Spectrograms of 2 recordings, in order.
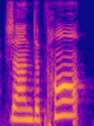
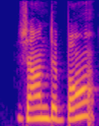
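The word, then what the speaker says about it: Jan de Bont: It's directed by Jean Dupont. Didn't say that right. Jean Dupont. Is that right? – Yes.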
